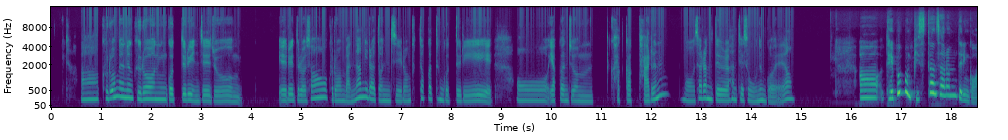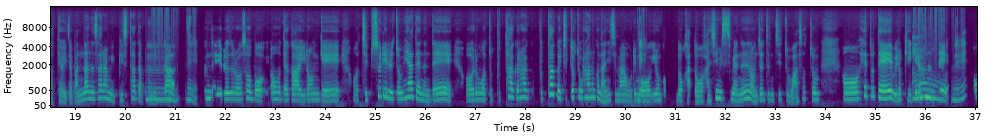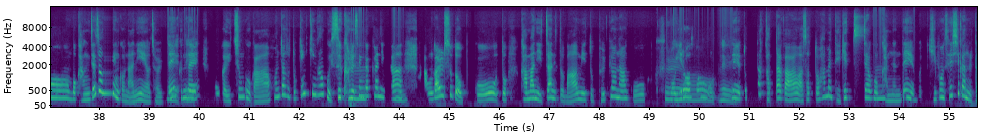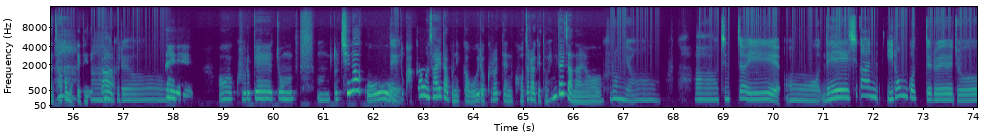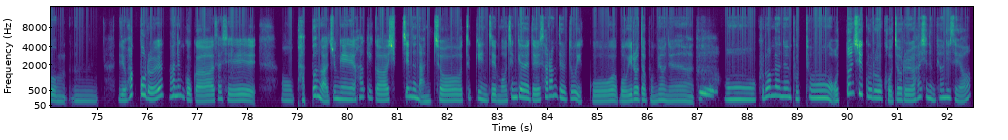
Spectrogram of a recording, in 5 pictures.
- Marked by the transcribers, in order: static; laughing while speaking: "있을 거를"; gasp
- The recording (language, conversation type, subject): Korean, advice, 타인의 기대에 맞추느라 내 시간이 사라졌던 경험을 설명해 주실 수 있나요?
